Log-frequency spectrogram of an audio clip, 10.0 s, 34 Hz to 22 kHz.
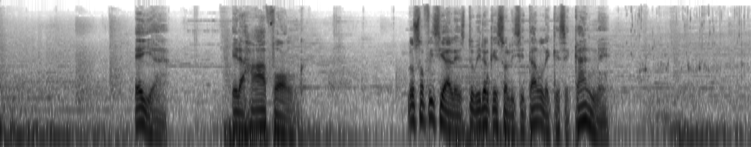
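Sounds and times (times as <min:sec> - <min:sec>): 
speech: 0:01.8 - 0:02.3, 0:03.1 - 0:04.1, 0:05.4 - 0:08.3
water pouring into a glass: 0:08.1 - 0:10.0.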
